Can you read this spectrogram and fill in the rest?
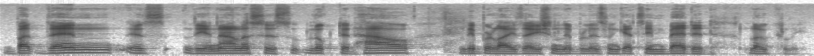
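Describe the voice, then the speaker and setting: A male researcher making a measured, reflective comment from the floor in a panel discussion. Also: medium pitch, flat delivery. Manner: measured, reflective, wondering aloud. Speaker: researcher at a conference.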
